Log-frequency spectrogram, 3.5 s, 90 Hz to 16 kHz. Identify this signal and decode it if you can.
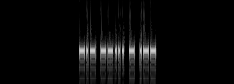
Morse code, heard as a keyed tone, about 45 wpm, 700 Hz. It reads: K7TW
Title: USA Call Signs - 4 Characters - 4x Character Spacing - 45wpm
